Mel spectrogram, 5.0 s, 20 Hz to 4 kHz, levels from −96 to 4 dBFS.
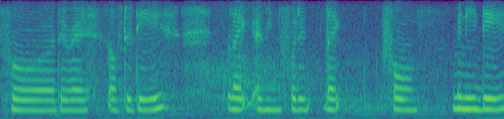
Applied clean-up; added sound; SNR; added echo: none; Cheering; 20 dB; none.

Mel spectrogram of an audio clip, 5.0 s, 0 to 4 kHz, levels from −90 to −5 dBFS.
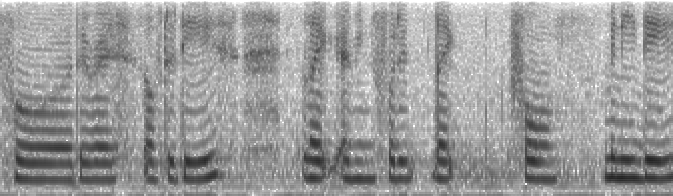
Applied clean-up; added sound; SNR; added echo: none; none; none; none.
